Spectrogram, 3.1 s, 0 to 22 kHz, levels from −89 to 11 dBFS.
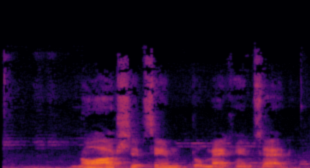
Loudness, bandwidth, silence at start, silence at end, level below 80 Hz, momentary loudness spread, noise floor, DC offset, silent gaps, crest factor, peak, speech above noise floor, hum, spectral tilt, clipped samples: -27 LUFS; 16 kHz; 0.05 s; 0 s; -52 dBFS; 10 LU; -49 dBFS; under 0.1%; none; 20 dB; -10 dBFS; 22 dB; none; -5 dB/octave; under 0.1%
